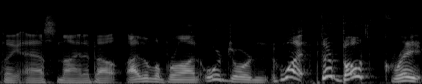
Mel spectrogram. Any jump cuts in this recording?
yes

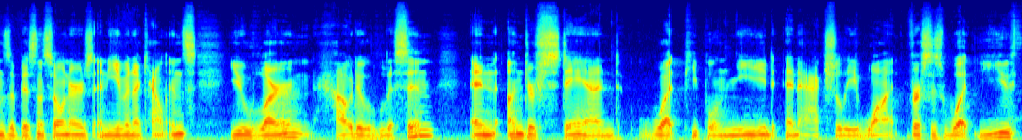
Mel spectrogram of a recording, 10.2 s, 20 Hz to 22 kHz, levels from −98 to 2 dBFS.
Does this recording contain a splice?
no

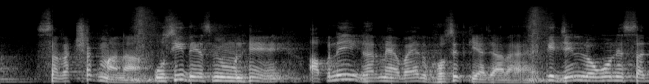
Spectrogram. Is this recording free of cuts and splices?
no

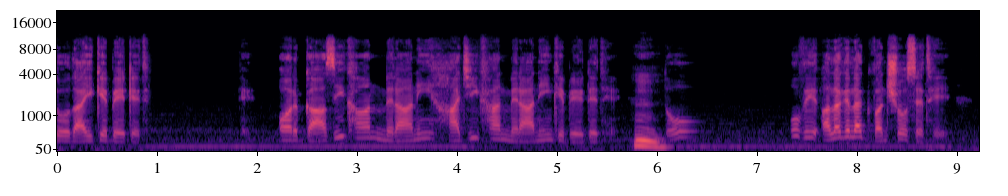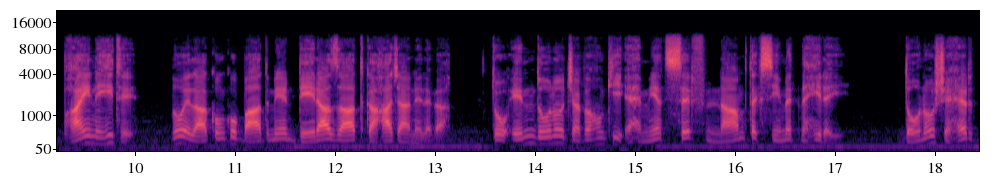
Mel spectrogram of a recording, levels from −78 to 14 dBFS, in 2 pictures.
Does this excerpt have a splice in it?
no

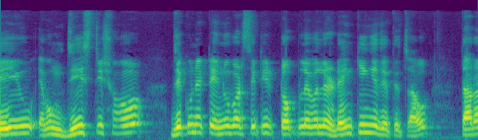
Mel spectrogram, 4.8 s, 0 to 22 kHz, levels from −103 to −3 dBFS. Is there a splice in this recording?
no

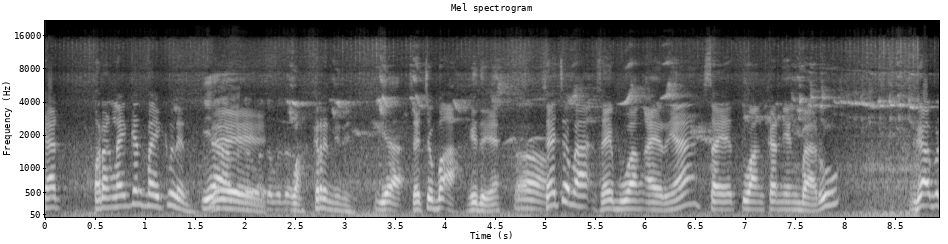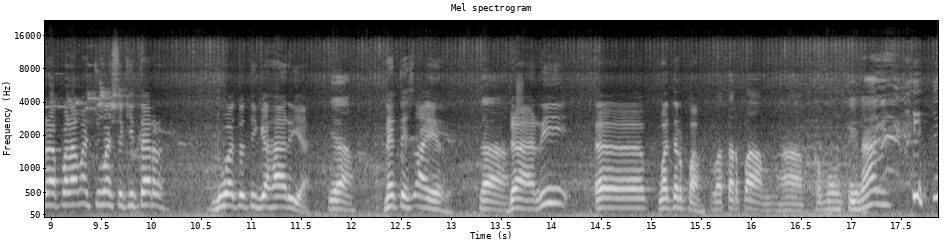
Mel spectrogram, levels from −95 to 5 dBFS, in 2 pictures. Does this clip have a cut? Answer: no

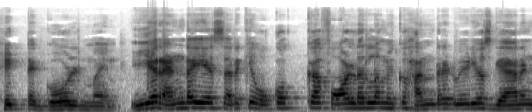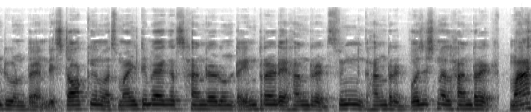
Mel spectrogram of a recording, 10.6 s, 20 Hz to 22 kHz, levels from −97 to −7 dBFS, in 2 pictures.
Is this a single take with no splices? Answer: no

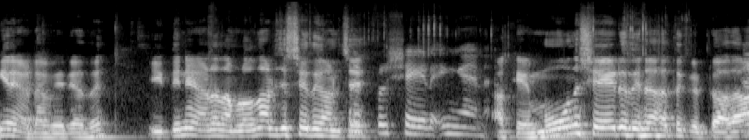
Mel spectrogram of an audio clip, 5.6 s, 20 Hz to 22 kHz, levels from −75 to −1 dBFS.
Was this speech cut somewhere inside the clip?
no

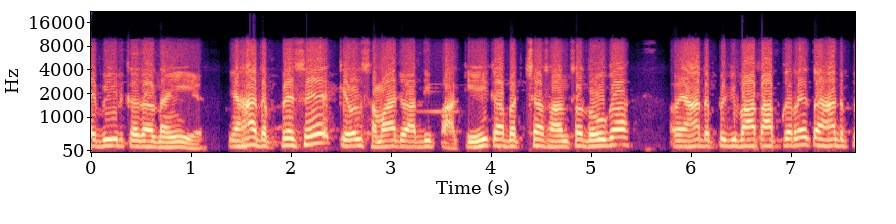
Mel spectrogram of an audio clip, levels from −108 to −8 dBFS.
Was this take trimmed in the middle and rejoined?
yes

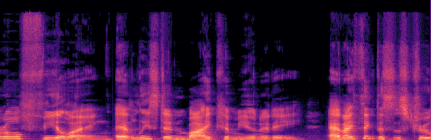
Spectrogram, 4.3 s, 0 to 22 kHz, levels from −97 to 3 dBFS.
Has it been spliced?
yes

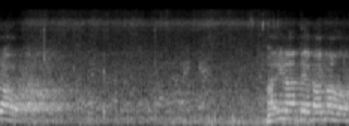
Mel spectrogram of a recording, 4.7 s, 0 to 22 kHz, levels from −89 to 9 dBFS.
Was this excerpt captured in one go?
no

